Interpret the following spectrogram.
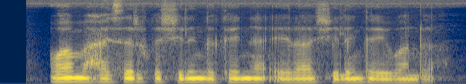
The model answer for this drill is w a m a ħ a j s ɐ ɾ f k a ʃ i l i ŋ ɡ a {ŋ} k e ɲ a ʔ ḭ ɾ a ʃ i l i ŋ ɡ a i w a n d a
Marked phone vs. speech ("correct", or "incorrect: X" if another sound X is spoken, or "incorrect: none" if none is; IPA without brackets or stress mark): incorrect: none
